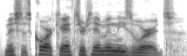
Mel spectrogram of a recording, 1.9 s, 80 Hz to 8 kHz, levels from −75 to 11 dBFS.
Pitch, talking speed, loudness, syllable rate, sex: 125 Hz, 225 wpm, -15 LUFS, 5.8 syllables/s, male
